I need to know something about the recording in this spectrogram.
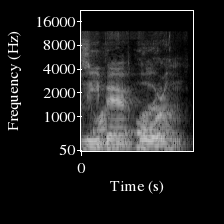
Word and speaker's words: liberorum: Um accent on the orum. Yes. Lee orum.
